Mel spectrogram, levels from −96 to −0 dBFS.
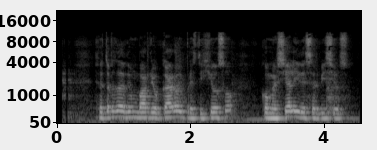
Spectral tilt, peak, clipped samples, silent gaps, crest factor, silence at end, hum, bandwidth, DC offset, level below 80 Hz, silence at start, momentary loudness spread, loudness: -5.5 dB/octave; -26 dBFS; under 0.1%; none; 16 dB; 0.05 s; none; 11.5 kHz; under 0.1%; -70 dBFS; 0.1 s; 8 LU; -42 LUFS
